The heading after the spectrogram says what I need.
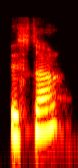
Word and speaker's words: está: Está. Excelente. Muy bien. Now, careful the pronunciation. Juan está. Juan Está en está. Virginia. Exactly. There's an accent mark to bring out that Juan está en Virginia.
